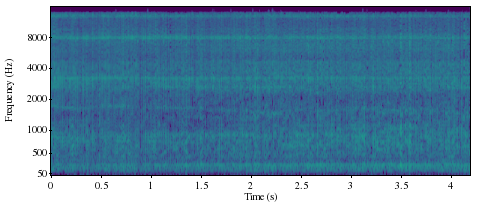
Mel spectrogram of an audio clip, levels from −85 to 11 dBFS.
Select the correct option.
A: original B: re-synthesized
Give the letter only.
B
